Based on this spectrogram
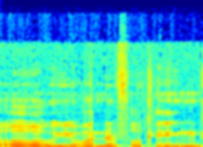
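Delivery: ordinary delivery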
